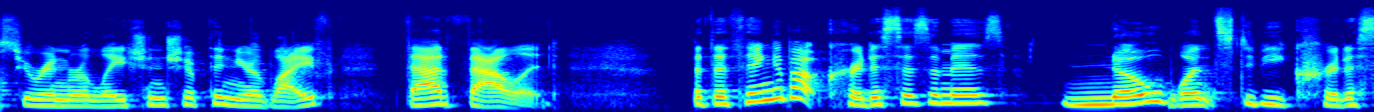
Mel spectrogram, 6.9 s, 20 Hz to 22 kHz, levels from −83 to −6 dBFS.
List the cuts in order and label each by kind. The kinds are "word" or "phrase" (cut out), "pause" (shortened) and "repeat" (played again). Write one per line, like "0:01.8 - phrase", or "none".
0:01.0 - word
0:02.2 - word
0:05.8 - word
